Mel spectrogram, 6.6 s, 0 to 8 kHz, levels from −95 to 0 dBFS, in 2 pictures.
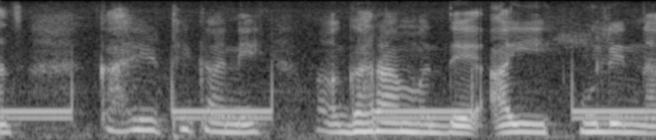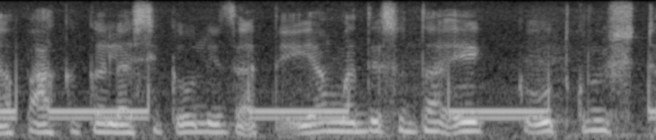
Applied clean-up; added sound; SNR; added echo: none; Telephone; 7 dB; none.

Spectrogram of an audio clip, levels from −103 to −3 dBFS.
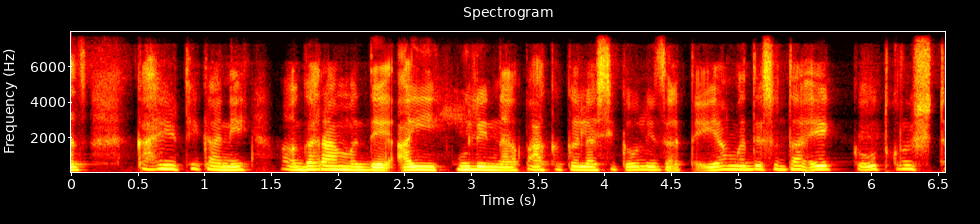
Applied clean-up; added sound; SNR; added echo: neural mask model DeepFilterNet 3.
